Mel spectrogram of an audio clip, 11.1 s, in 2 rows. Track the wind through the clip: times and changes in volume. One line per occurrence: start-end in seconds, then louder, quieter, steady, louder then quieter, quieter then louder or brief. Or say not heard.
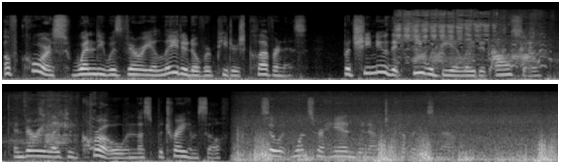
0.0-11.0 quieter then louder.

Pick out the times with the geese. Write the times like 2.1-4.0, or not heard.
3.9-6.7.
